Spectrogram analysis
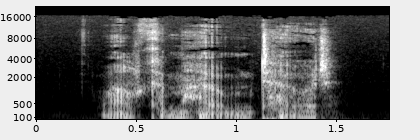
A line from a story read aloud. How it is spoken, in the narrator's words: He came solemnly up to Toad, and said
